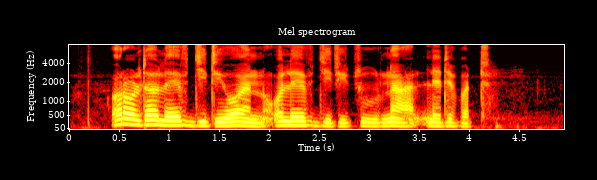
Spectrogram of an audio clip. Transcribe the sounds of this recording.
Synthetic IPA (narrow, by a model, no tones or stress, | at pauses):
ɔɾɔltalɛfd͡ʒitiwanɔ̰lefd͡ʒititunaletɪpat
